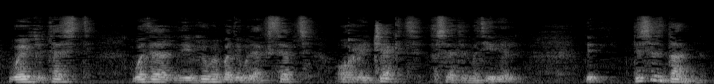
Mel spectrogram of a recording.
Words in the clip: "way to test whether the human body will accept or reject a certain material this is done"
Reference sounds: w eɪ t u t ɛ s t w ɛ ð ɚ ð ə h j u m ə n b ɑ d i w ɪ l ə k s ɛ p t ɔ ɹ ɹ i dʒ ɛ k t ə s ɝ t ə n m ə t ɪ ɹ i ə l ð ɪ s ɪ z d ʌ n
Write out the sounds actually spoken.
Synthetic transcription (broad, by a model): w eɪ t u t ɛ s t w ɛ ð ɚ ð ə h j u m ə n b ɑ d i w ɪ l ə k s ɛ p t ɔ ɹ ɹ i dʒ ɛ k t ə s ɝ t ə n m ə t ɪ ɹ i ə l ð ɪ s ɪ z d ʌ n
